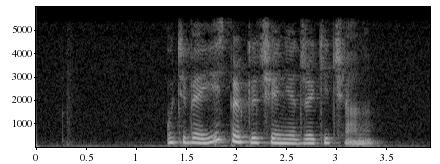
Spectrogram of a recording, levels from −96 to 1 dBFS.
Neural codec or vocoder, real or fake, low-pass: none; real; 5.4 kHz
